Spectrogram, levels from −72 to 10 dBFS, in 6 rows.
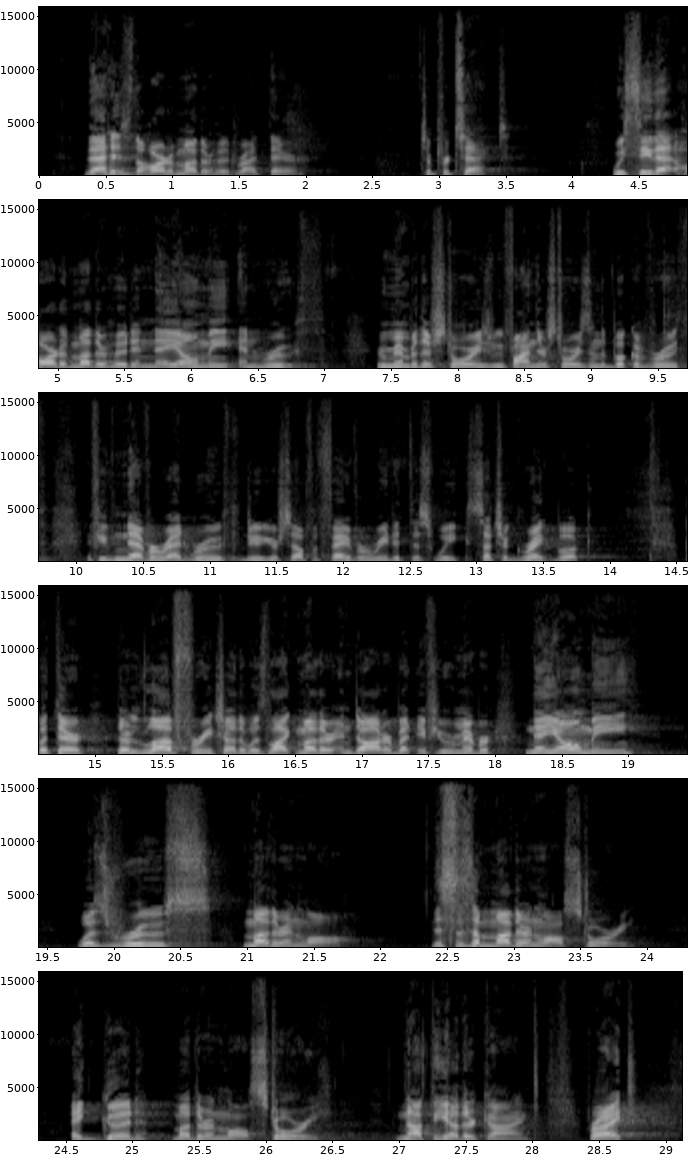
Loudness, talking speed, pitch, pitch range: -24 LUFS, 185 wpm, 155 Hz, 140-165 Hz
